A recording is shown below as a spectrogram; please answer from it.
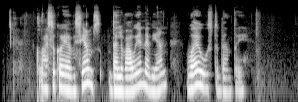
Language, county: Lithuanian, Panevėžys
